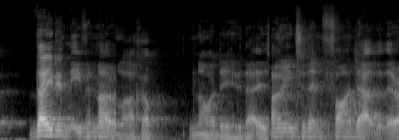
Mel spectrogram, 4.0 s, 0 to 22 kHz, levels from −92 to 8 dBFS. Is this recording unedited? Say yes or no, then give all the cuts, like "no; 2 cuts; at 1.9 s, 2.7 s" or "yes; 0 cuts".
no; 2 cuts; at 1.2 s, 2.7 s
